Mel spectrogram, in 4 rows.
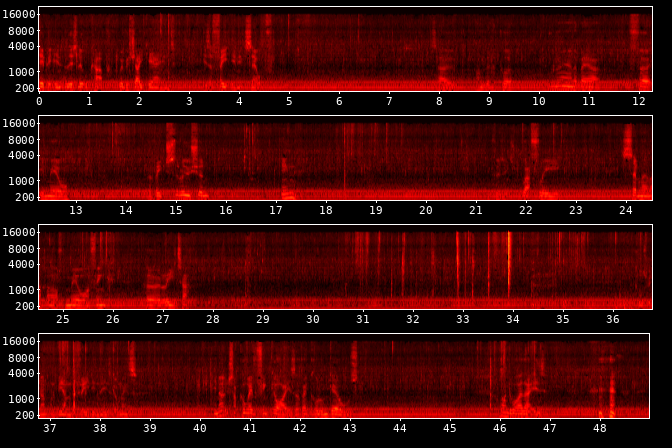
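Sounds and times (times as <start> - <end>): low machine hum: 0.0 - 48.9.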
